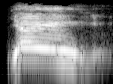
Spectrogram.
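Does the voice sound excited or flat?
excited. The words are said with bright, lively excitement. The speaker calls it right. "with excitement"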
